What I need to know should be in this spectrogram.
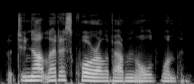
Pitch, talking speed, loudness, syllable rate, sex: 165 Hz, 310 wpm, -18 LUFS, 7.0 syllables/s, female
